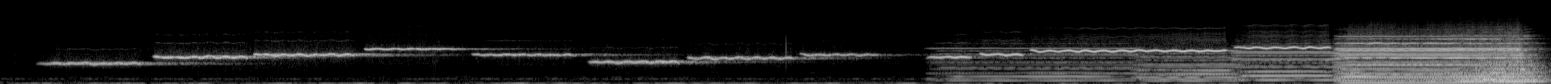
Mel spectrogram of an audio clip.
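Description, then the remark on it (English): A lone whistler carries a slow, eerie melody of sustained notes, the whistle identifying the Signal Oil Program radio show The Whistler, then a full orchestra picks up the theme and swells into a loud, dramatic closing chord. No one speaks. “And for Sunday evening listening pleasure, the signal to listen for is this whistle that identifies the Signal Oil Program, The Whistler.”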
